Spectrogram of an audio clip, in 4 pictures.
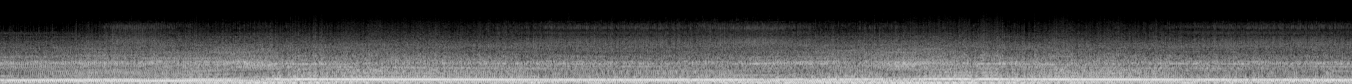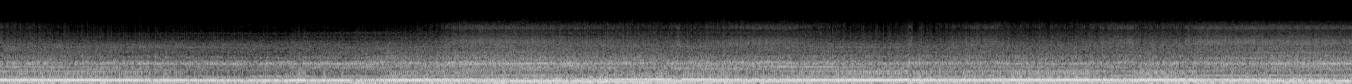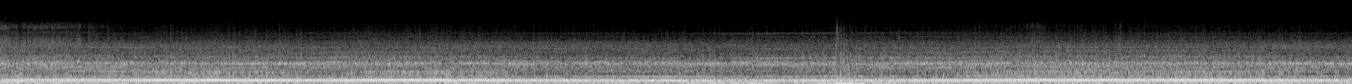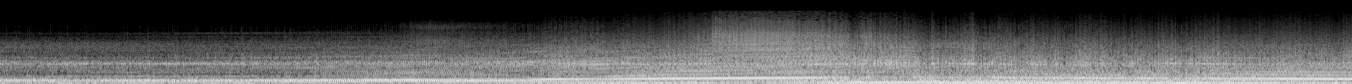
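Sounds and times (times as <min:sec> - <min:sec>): motorcycle engine at speed: 0:00.0 - 0:54.0
wind rush: 0:00.0 - 0:54.0.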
